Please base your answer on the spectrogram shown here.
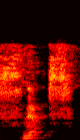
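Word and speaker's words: SNP: with the concept of single nucleotide polymorphisms pronounced snips right and so this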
